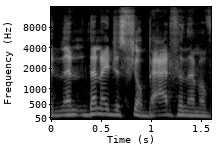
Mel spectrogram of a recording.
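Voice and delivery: normal talking voice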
